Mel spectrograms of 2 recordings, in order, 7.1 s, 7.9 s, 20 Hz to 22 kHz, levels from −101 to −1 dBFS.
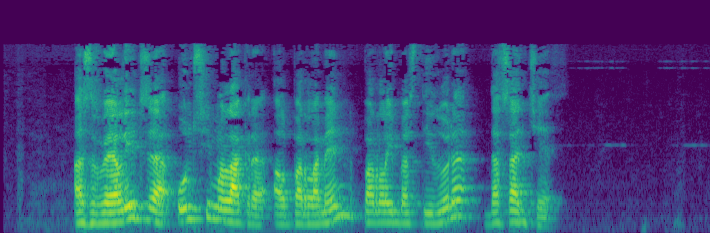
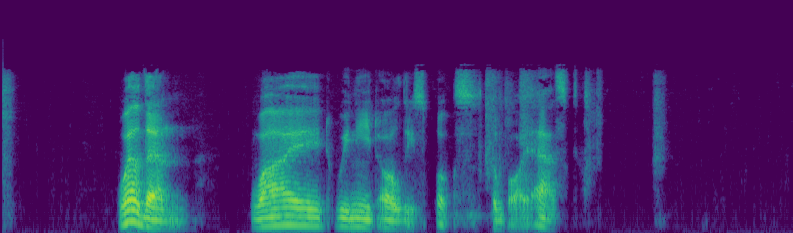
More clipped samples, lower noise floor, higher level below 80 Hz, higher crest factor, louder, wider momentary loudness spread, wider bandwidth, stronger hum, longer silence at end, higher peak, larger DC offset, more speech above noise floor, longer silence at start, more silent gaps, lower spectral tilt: neither; second, -69 dBFS vs -85 dBFS; about the same, -64 dBFS vs -68 dBFS; about the same, 20 dB vs 24 dB; first, -19 LUFS vs -25 LUFS; second, 12 LU vs 17 LU; first, 11.5 kHz vs 7.8 kHz; neither; second, 1.6 s vs 2.05 s; first, 0 dBFS vs -4 dBFS; neither; second, 50 dB vs 61 dB; first, 0.75 s vs 0.05 s; second, none vs 0.40-0.44 s, 2.29-2.37 s; about the same, -4.5 dB/octave vs -5.5 dB/octave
